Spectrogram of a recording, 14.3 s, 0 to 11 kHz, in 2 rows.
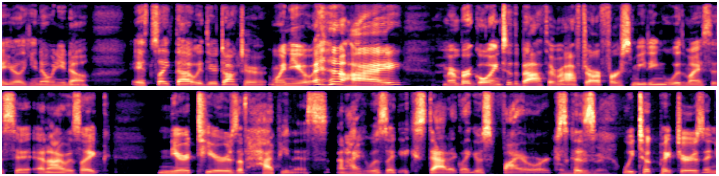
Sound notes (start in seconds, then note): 3.2 chuckles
